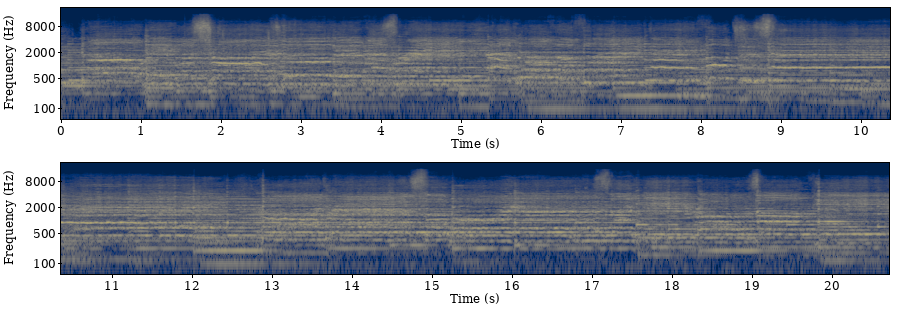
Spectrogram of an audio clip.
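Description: Mixed choir of men and women singing a hymn-style anthem with grand piano accompaniment, continuous sustained notes.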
